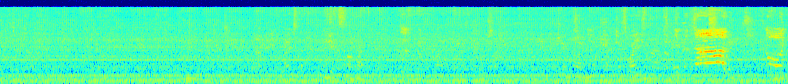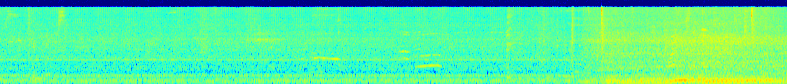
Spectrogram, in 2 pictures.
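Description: Cabin noise inside a Scania OmniCity single-decker bus on the move: a steady drone of engine and road with a constant hum. Near the end the low rumble gets clearly louder.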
